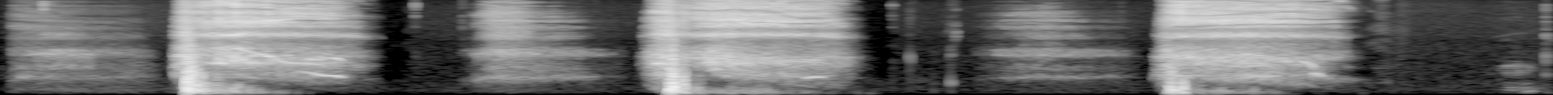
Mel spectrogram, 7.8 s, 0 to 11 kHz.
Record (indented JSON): {
  "exhalation_length": "7.8 s",
  "exhalation_amplitude": 32768,
  "exhalation_signal_mean_std_ratio": 0.3,
  "survey_phase": "beta (2021-08-13 to 2022-03-07)",
  "age": "65+",
  "gender": "Female",
  "wearing_mask": "No",
  "symptom_cough_any": true,
  "symptom_runny_or_blocked_nose": true,
  "symptom_sore_throat": true,
  "smoker_status": "Ex-smoker",
  "respiratory_condition_asthma": false,
  "respiratory_condition_other": false,
  "recruitment_source": "Test and Trace",
  "submission_delay": "2 days",
  "covid_test_result": "Positive",
  "covid_test_method": "RT-qPCR"
}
